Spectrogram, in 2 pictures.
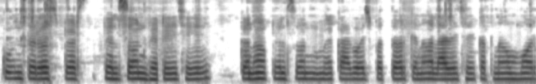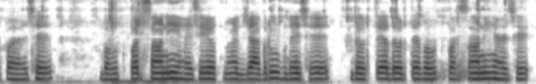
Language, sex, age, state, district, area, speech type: Maithili, female, 30-45, Bihar, Araria, rural, spontaneous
